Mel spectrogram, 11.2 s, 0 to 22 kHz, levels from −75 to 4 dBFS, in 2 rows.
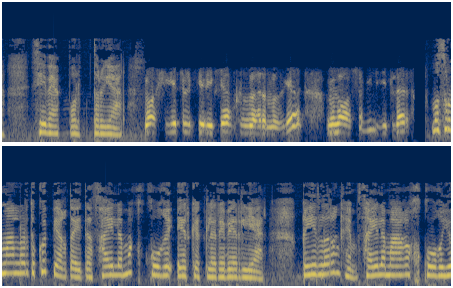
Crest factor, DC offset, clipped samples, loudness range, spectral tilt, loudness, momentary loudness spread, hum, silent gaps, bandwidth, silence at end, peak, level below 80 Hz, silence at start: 14 dB; under 0.1%; under 0.1%; 1 LU; -5.5 dB/octave; -14 LUFS; 7 LU; none; 5.24-5.28 s; 8.8 kHz; 0 s; 0 dBFS; -46 dBFS; 0 s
